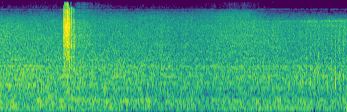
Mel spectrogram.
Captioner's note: camera snapping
